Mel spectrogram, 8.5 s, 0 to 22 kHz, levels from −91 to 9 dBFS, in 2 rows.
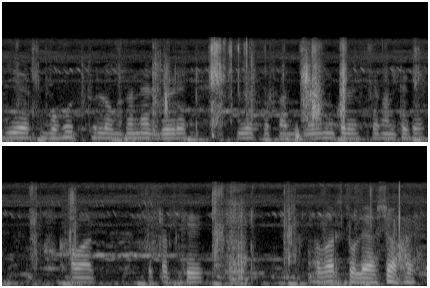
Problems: constant background noise, continuous background conversations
